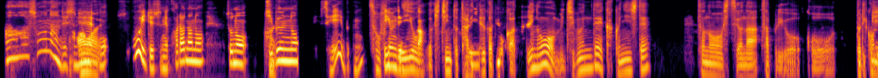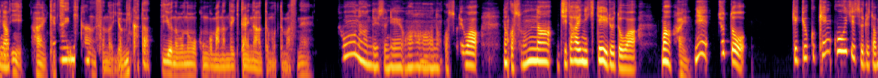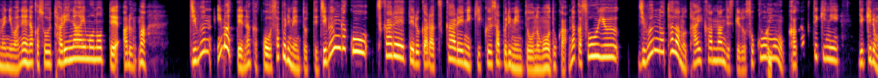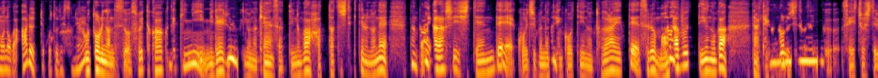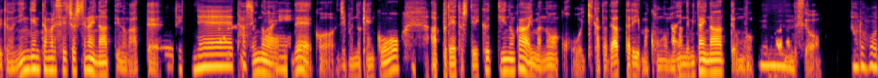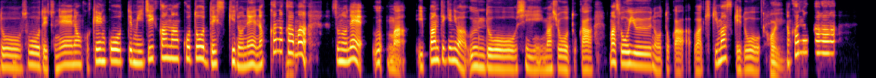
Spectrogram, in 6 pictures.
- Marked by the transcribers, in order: "血液検査" said as "けつえきかんさ"
- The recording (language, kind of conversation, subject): Japanese, podcast, これから学んでみたいことは何ですか？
